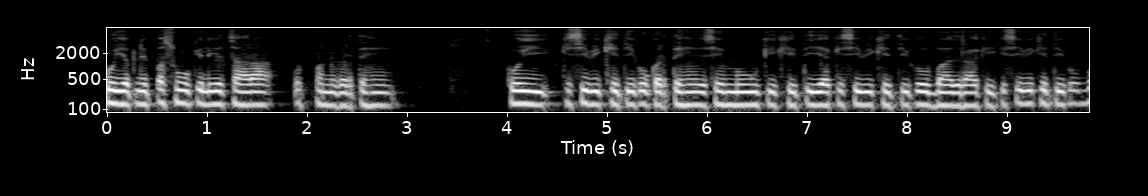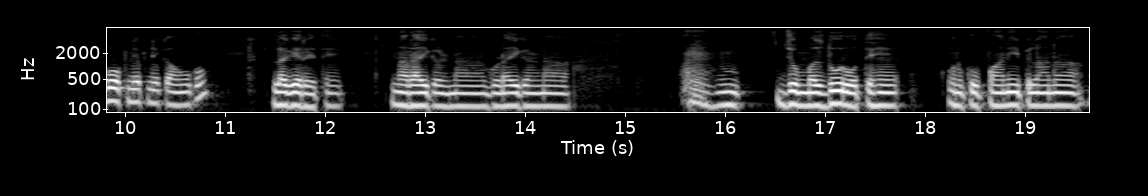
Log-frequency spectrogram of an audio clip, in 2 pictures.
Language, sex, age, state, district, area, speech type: Hindi, male, 30-45, Rajasthan, Bharatpur, rural, spontaneous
